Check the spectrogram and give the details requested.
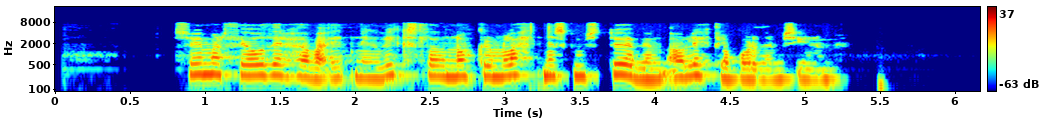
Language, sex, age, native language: Icelandic, female, 20-29, Icelandic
